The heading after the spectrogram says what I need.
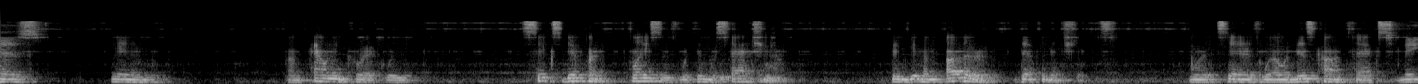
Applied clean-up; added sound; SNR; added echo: neural separator model SepFormer DNS4.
